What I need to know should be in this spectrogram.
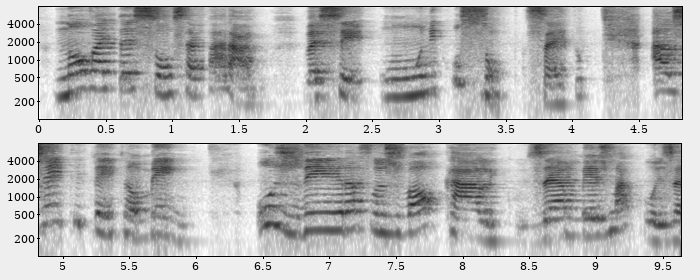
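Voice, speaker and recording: A woman teacher giving a slow, patient online language lesson to young children, stressing each sound and asking them to repeat after her. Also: sits high, fairly bright tone, roomy sound.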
